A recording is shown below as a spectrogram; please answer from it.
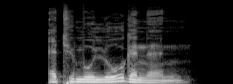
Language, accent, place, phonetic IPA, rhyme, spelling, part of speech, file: German, Germany, Berlin, [etymoˈloːɡɪnən], -oːɡɪnən, Etymologinnen, noun, De-Etymologinnen.ogg
- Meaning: plural of Etymologin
